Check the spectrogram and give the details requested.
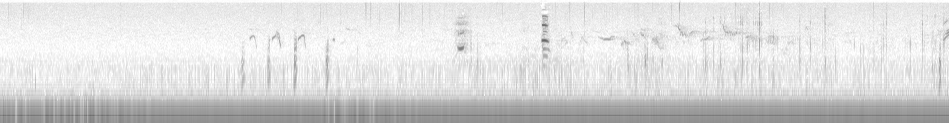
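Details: Female Osprey at an Estonian nest holding two chicks, calling in the evening for the male to bring food. Several short, upward-slurred whistled notes come in a loose cluster, over a steady low rumble of wind.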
